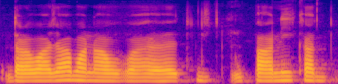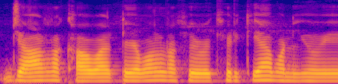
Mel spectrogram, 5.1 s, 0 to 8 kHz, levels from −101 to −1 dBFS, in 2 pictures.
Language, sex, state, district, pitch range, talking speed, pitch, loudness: Hindi, male, Bihar, Purnia, 130-145 Hz, 235 wpm, 135 Hz, -18 LUFS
